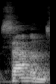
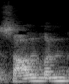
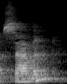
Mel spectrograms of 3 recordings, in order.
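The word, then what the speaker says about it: salmon: ಆಮೇಲೆ half, ಪಾಮ್, ಸ್ಯಾಮನ್, ಸಾಲ್ಮನ್ ಅಲ್ಲ, ಸ್ಯಾಮನ್.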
